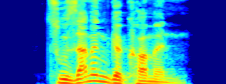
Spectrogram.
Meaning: past participle of zusammenkommen
- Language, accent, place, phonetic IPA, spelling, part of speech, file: German, Germany, Berlin, [t͡suˈzamənɡəˌkɔmən], zusammengekommen, verb, De-zusammengekommen.ogg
